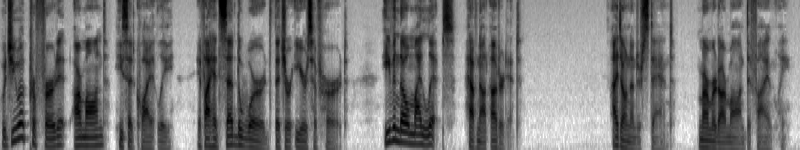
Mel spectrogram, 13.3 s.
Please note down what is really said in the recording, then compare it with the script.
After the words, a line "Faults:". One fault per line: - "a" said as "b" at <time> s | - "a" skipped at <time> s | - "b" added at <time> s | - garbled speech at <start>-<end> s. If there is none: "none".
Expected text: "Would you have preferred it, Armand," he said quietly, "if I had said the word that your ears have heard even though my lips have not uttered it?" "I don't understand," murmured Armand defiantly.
"Would you have preferred it, Armand," he said quietly, "if I had said the word that your ears have heard even though my lips have not uttered it?" "I don't understand," murmured Armand defiantly.
Faults:
none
